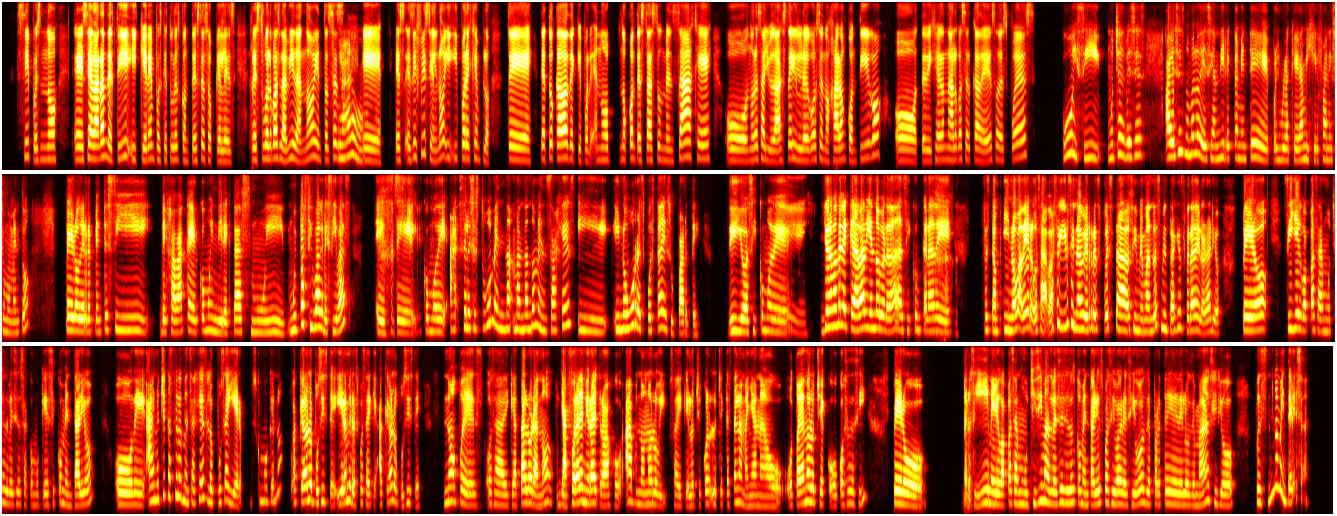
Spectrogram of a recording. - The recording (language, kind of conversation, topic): Spanish, podcast, ¿Cómo pones límites al trabajo fuera del horario?
- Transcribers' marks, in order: laughing while speaking: "Sí"; chuckle; chuckle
